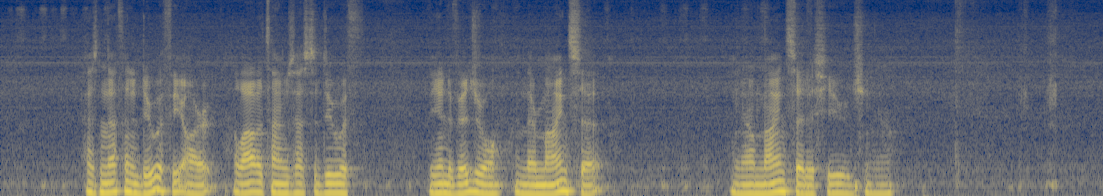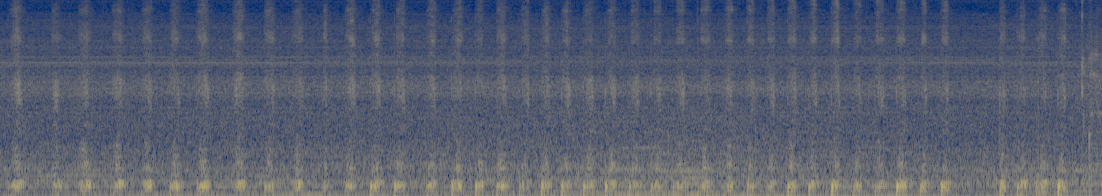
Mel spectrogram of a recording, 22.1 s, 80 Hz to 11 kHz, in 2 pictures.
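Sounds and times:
pencil scratching on paper: 6.6s - 7.2s, 10.2s - 21.8s.

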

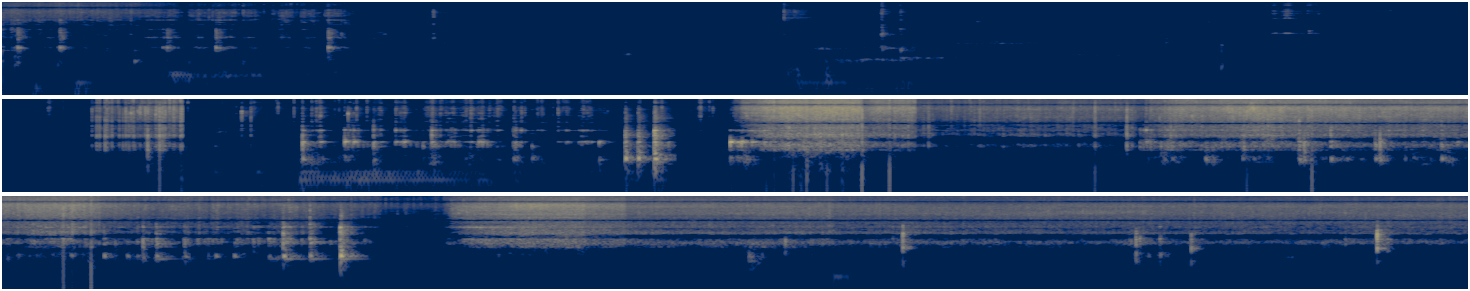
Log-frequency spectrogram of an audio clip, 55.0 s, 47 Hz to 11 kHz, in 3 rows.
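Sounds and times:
hot oil crackling: 0.0s - 4.5s, 18.9s - 54.9s
loud sizzle of frying: 0.0s - 4.5s, 19.4s - 20.6s, 21.2s - 54.9s
spatula scraping pan: 0.0s - 4.5s, 15.8s - 16.4s, 22.0s - 26.6s, 27.4s - 29.8s, 31.0s - 41.3s.

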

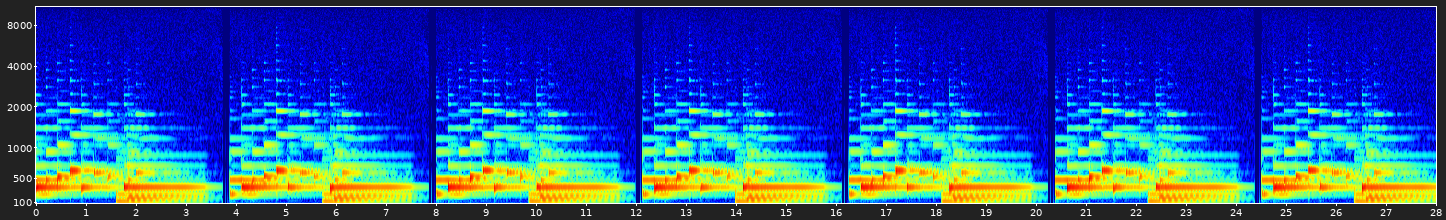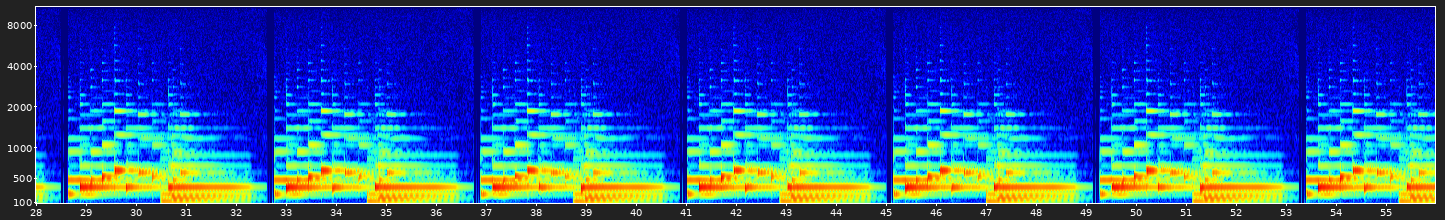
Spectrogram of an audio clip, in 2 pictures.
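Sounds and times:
plucked string melody: 0.0s - 55.9s.

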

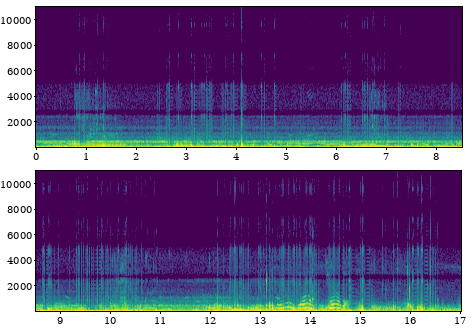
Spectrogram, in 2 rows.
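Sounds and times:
low warbling tones: 0.0s - 17.0s
underwater rumble and gurgling: 0.0s - 17.0s.

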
